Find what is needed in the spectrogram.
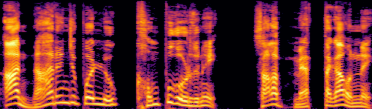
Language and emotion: Telugu, disgusted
